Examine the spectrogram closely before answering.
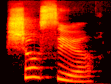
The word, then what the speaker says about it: chaussure: Let's clap. Combien de syllabes dans le mot chaussure? Chaussure. Did you say two? You are correct. Il y a deux syllabes dans le mot chaussure. Chaussure. Deux syllabes.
